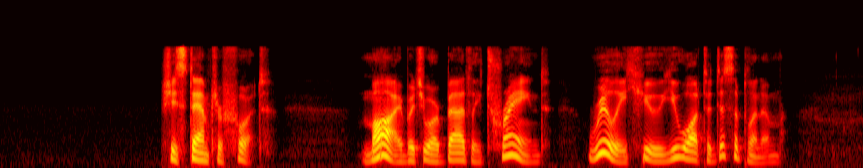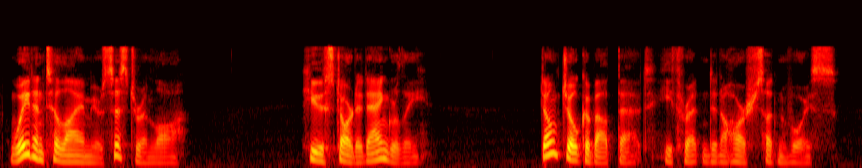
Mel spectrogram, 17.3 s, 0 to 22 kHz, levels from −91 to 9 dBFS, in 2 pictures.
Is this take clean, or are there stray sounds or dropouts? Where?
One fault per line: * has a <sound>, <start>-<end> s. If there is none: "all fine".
all fine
